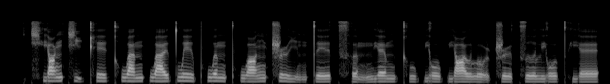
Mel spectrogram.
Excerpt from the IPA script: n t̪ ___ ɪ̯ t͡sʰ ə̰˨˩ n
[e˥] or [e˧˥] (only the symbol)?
e˧˥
